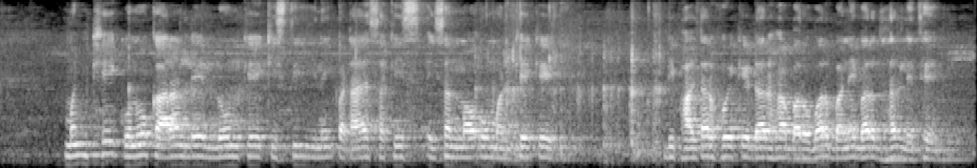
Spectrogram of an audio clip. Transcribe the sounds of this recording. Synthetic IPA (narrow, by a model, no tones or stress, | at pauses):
mənkʰekoːnokaːɾəñleloːnkekɪst̪inɐɦĩpəʈaːesəkiseɪsənməomənkʰeke | ɖɪpʰaːlʈəɾɦoekeɖəɾɦəbəɾoːbəɾbənebəɾd̪ʱəɾleːt̪ʰeː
